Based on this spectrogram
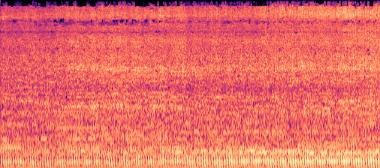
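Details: Simplicity Serf single-cylinder engine after carburetor cleaning, riding under load; loud, steady beat about four pulses a second, no misfire or surging, running well.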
